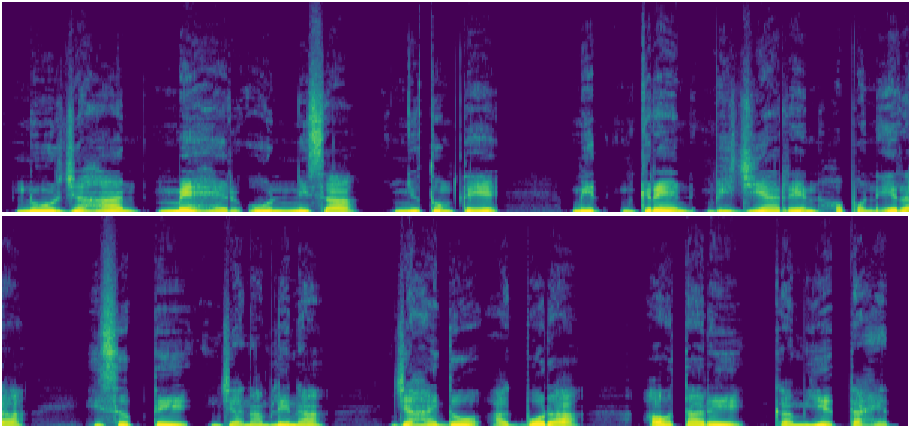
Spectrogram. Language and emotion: Santali, neutral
